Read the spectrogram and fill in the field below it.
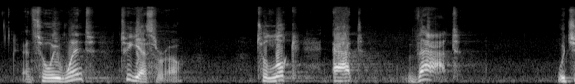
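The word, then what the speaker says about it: Jezero: We came to a place called the Jezreel Crater, pronounced correctly, Jezreel Crater.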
